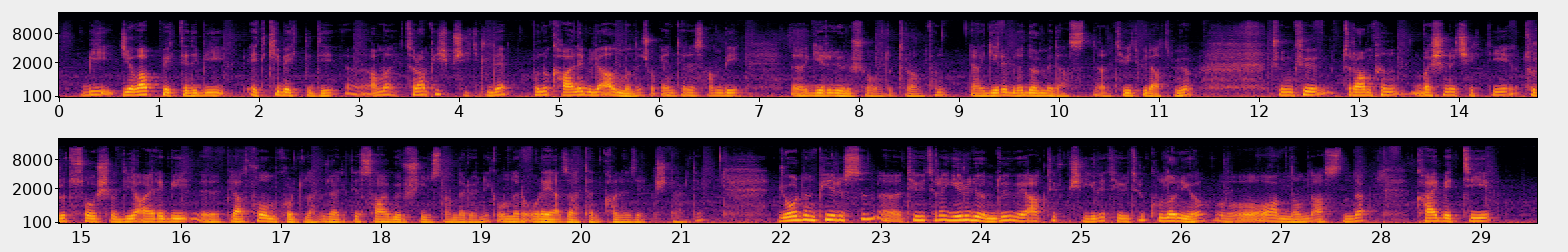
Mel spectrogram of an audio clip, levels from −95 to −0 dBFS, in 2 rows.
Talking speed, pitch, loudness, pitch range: 135 wpm, 125 Hz, -22 LUFS, 110-145 Hz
